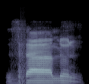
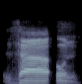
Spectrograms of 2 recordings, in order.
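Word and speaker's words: ذال: zalun, Dalun. Valun. dalun, zalun, MashaAllah. Okay, let's begin from here. ro'un. Sorry. Za'un, No, zal, za, za'un. no. It ends with lun. L-U-N. Okay. Zalun.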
